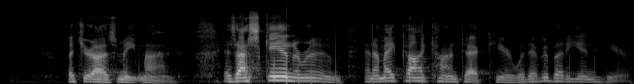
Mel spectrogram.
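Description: Right from 0.17 s until 6.19 s there's a steady tick every 123 ms, some fifty in all. These are periodic USB or driver dropouts: something stalls the audio path on a fixed cycle and about 2 ms of speech gets skipped outright each time, so you hear little clicks riding along under the signal.

Between 2.38 and 2.44 s the loudest syllable turns harsh and crackly. That's most likely microphone overload, with the input driven roughly 3 dB past the converter's ceiling, so a few percent of the samples have their tops flattened.

Then at 2.94 s the whole level, speech and background together, drops by about 5 dB in a single step. That's the microphone volume stepped down, likely the call software pulling the input gain back after that clipped peak.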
